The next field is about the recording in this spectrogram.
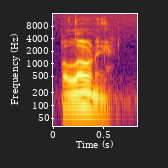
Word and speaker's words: bologna: How do you say the word B-O-L-O-G-N-A? – Baloney. – Why is it not Bologna? – Because it's pronounced baloney. – I thought baloney was B-A-L-O-N-E-Y.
